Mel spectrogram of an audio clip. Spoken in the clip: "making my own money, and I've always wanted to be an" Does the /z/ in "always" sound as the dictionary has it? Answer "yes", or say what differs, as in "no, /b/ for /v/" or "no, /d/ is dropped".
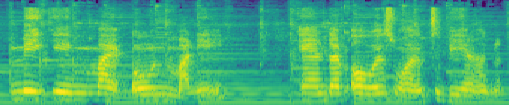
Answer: yes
